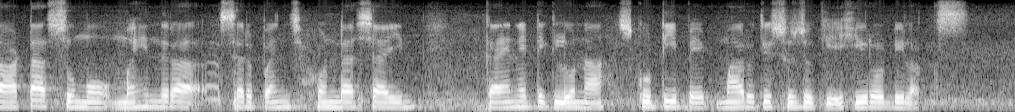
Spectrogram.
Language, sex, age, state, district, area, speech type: Marathi, male, 18-30, Maharashtra, Nanded, urban, spontaneous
